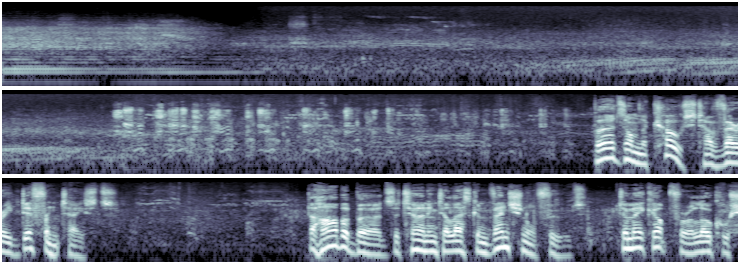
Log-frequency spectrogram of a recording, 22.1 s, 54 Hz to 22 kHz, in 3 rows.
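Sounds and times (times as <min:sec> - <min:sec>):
pelicans murmuring: 0:02.5 - 0:18.0
pelicans clattering calls and clicks: 0:06.2 - 0:17.8, 0:18.8 - 0:22.0.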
